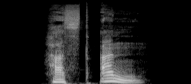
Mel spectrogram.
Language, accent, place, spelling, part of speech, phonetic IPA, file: German, Germany, Berlin, hast an, verb, [ˌhast ˈan], De-hast an.ogg
- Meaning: second-person singular present of anhaben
